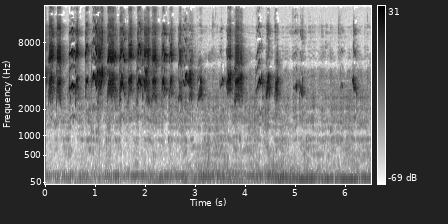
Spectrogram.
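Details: Sooty-headed bulbul nestlings fed by hand each day, scrambling for food: a fast run of harsh, buzzy begging chirps, then scattered shorter notes over a steady low background hum.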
